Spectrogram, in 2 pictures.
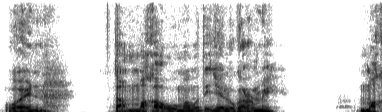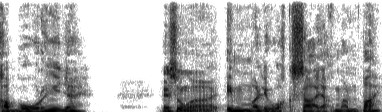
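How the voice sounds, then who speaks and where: A man's voice: sits low, measured pace, pauses often. An actor with an Ilocano accent playing a familiar, flirtatious and sympathetic village man in a radio drama. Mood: curious, chatty.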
